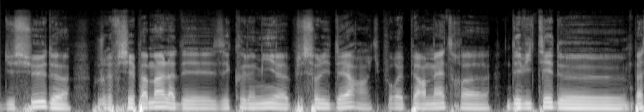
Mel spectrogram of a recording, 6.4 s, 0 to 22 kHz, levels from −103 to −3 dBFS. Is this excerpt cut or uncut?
cut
